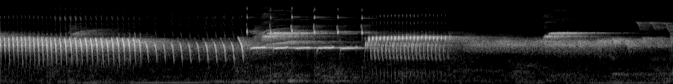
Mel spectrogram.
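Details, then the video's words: Caged male canary singing to excite a female for mating; long buzzy rolling trill breaking into pulsed notes, a thin whistle, then further smooth trilled phrases. "تغريد ذكر كناري هائج يريد تكسير القفص يحفز الأنثي لتزاوج"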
